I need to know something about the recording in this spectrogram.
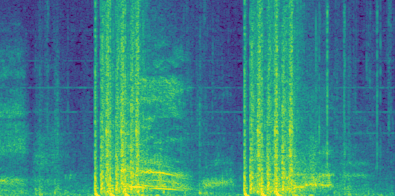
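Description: Gunshots bang loudly in quick bursts.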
